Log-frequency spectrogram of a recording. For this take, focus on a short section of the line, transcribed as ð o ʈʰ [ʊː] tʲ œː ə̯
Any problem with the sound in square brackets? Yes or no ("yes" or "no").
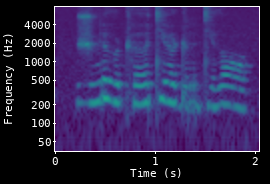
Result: yes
